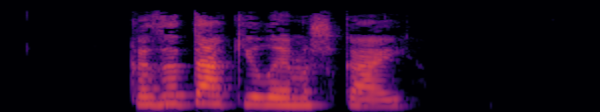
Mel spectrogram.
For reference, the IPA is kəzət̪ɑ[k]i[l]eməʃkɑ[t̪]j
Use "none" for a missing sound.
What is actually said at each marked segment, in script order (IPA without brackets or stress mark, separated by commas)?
k, l, none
